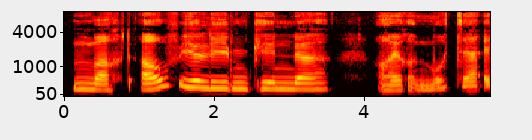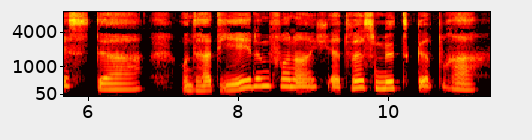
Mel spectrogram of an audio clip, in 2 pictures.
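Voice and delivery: slow, rough wolf voice faking kindness; a big bad wolf drawing it out, trying to sound friendly; wolf's rough voice. Wolf at the door coaxing the kids, slow and rough. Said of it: "hörten an der rauen Stimme".

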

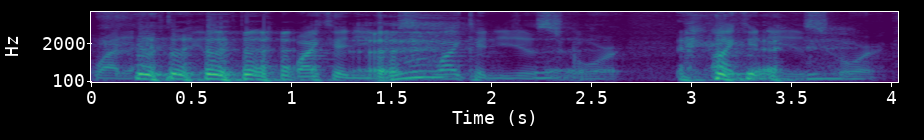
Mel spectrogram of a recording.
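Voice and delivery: loud, high exasperated complaint with a laugh; throwing up your hands at the bad luck. Real, not acted. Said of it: "exasperated at the own-goal bounce".

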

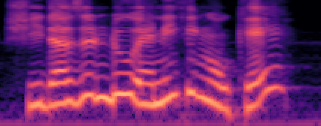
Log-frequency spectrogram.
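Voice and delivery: high, loud cut-in from the mother; pushy Indian mother, high and loud; mother interjecting. Acted. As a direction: jump in high and loud over her daughter. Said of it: "my mother interjected again".

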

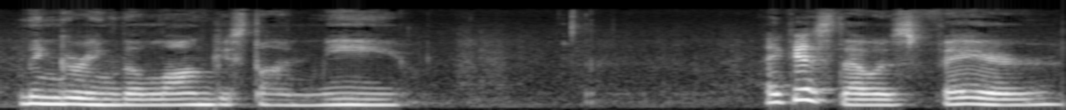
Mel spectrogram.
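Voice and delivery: plain reading voice

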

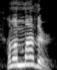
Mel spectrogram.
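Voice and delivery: loud, high proud retort; indignant. A narrator's reading. Mother retorting to the clerk, loud and proud. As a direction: fire it back, wounded pride. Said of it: "snapped Emily".

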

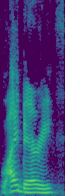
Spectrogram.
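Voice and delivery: Library said as LIE-berry; Library ending in berry; mocked mispronunciation. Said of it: "people say library".

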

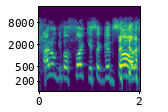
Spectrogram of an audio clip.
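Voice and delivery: high, pained defiant line; mock defiance. Heartbroken listener shrugging off the song, high and pained. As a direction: pretend you don't care while it hurts. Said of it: "you're like".

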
